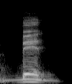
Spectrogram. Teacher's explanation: para que suene esa E fuerte, debemos de abrir bien nuestra mandíbula a diferencia de la E del español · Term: E abierta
